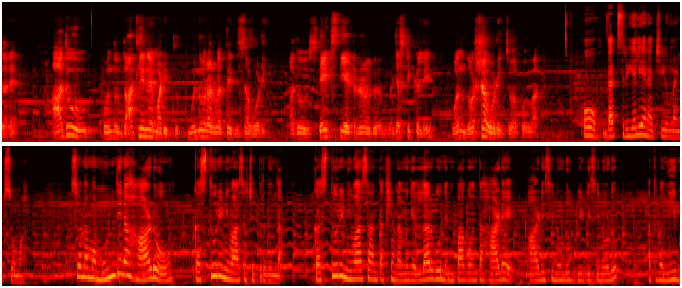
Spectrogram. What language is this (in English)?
Kannada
